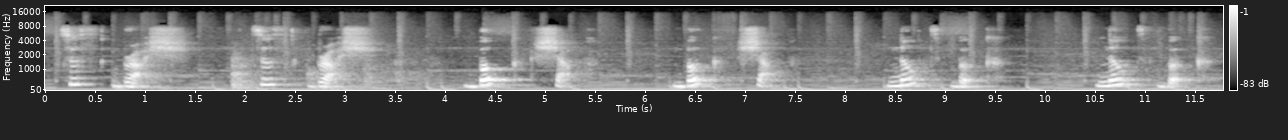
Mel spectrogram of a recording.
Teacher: in compound nouns nouns formed by merging two nouns together you have the stress on the first noun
